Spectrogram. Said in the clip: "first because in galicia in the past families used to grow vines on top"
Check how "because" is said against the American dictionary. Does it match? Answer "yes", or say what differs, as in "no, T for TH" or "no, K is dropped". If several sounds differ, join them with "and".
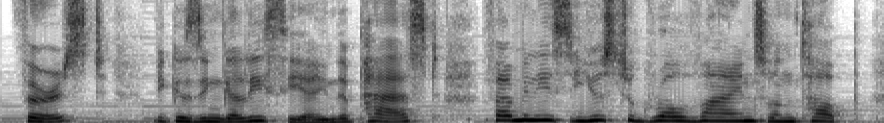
yes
